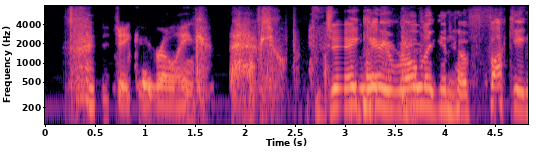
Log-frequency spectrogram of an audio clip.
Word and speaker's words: Rowling: pink JK Rowling JK Rowling in her grave it's pronounce rolling guys I think it's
